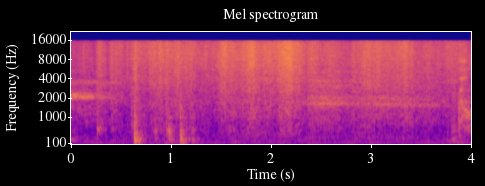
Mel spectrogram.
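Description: Plastic shopping bag rustling and crinkling as items are pulled out of it, with a few light handling knocks, the loudest about half a second in.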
